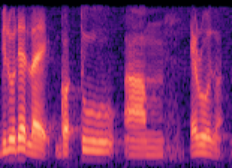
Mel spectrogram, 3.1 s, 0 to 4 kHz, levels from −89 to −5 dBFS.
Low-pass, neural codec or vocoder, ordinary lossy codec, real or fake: 3.6 kHz; none; none; real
